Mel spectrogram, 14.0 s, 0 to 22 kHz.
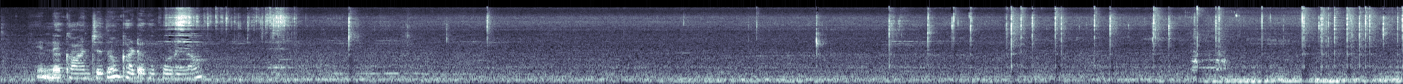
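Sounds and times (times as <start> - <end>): mustard seeds popping in hot oil: 1.8 - 5.0, 7.4 - 14.0.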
